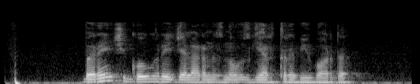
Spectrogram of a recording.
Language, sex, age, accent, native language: Uzbek, male, 18-24, Toshkent shahri, Uzbek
